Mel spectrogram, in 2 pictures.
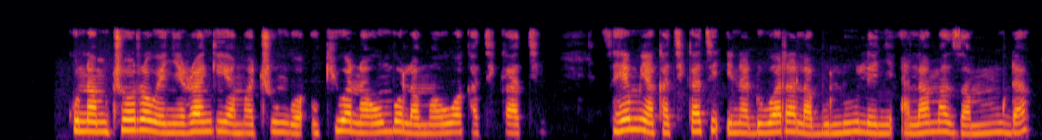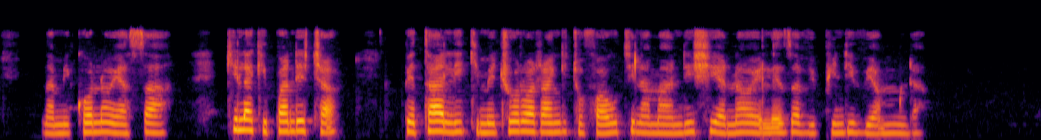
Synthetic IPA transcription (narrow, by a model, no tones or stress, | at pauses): kunam̩t͡ʃɔɾɔwɛɲɛɾaŋɡijamat͡ʃuŋɡwaʔukʰiwanaɔmbɔlamauakati̥katʰi̥ | sɛhɛmujakati̥katiʔinaɗuaɾalaɓuluːlɛɲɛʔa̰lamazamuɗa | namikɔnɔjasaː | kilakipandɛt͡ʃa | pɛtalikimɛt͡ʃɔɾwaɾaŋɡitɔfautinamaːndiʃijanajɔɛlɛzavipindivjamuɗa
